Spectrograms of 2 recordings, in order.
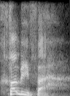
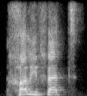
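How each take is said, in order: First: The word ends in a vowel, without t. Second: The word ends with a clear t sound.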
